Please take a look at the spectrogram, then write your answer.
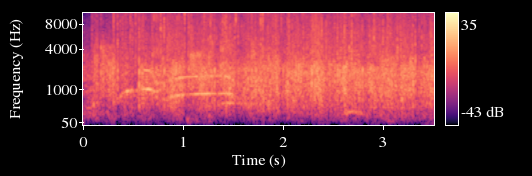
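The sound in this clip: Audience clapping at a live comedy talk show, a continuous, fairly loud patter of many hands that stays even from start to finish.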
